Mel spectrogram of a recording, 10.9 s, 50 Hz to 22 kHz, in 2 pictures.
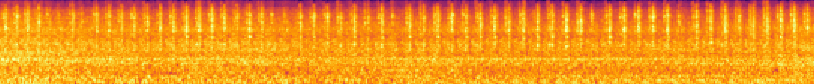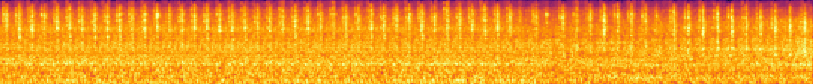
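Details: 1955 Ford Fairlane Victoria, off the road since 1992, just started with starting fluid: loud, lumpy low idle with uneven pulses and a rough shake; cause not yet known.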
